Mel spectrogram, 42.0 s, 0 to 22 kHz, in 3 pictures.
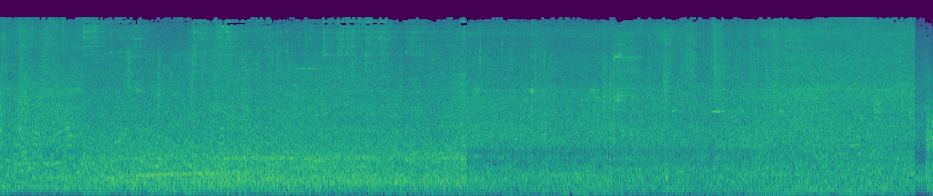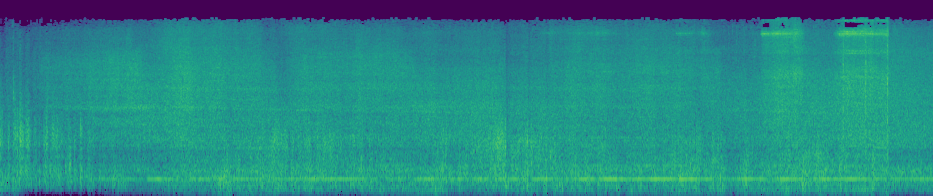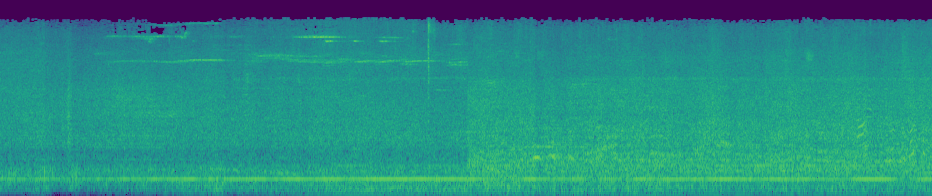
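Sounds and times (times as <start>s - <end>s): vehicles passing: 0.0s - 41.9s.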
